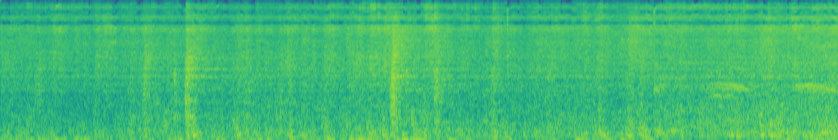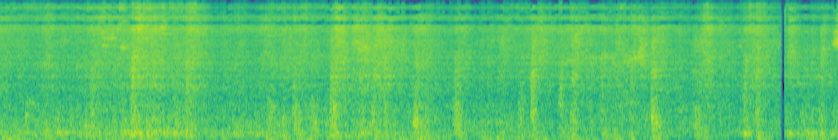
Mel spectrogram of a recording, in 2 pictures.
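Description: An Alleppey–Dhanbad Bokaro Express train runs steadily and loudly up close, with a continuous rumble of carriages and a rhythmic clickety-clack of wheels on the rails throughout, no voices.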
